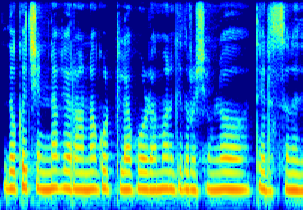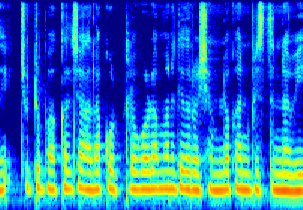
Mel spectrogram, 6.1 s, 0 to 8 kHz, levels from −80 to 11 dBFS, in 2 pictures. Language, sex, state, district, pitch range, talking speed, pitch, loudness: Telugu, female, Andhra Pradesh, Guntur, 195-210 Hz, 215 wpm, 205 Hz, -16 LUFS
